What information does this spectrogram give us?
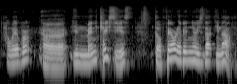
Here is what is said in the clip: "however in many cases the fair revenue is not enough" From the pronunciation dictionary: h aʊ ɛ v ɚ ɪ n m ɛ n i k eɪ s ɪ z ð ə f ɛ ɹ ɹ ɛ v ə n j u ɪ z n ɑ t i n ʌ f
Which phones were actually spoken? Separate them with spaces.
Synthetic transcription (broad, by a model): h aʊ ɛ v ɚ ɪ n m ɛ n i k eɪ s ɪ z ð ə f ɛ l ɹ ɛ v ə n j u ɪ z n ɑ t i n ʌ f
